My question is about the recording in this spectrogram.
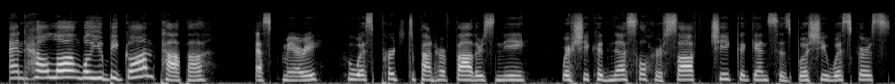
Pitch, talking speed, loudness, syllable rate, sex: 230 Hz, 190 wpm, -19 LUFS, 5.0 syllables/s, female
